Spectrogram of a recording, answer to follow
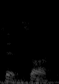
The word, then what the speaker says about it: Sakura: There's several of them around here, and they always call it Sakura. And I have told them on multiple occasions that it's pronounced Sakura, and they just don't believe me.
